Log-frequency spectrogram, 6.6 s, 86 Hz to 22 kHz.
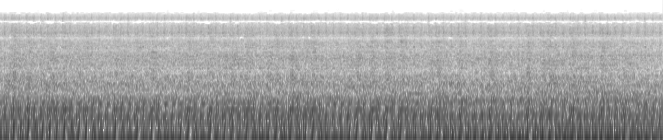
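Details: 1961 Dodge Power Wagon with a tired Poly 318 V8, first run on gas bottle to the carb after coil/wiring work: steady, even low rumble with regular firing beat, no misses or knocks, running on all 8 cylinders; normal idle.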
